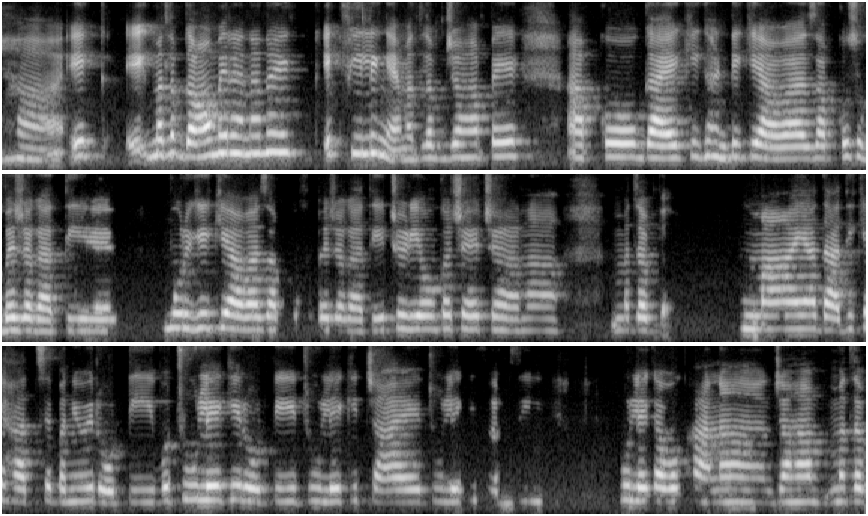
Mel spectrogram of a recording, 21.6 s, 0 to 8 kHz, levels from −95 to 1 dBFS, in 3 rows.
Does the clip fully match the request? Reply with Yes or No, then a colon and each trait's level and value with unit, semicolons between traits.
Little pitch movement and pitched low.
No: narrow, 2.0 semitones; high, 235 Hz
